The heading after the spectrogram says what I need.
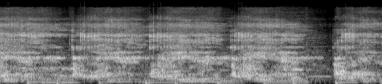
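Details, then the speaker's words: Yamaha Nmax scooter engine, smooth and normal at idle but harsh when revved: rough rasp swells with each throttle blip and eases between them, traced to a scored piston and cylinder. "nah ini saat idle suaranya halus ya halus dan normal tapi ketika kita gas suaranya baru keluar kasar"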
